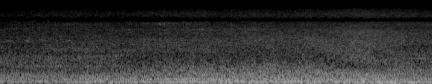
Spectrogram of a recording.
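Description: Steady beach ambience: an even rushing noise, heaviest in the low end, of wind and surf with no distinct events.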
